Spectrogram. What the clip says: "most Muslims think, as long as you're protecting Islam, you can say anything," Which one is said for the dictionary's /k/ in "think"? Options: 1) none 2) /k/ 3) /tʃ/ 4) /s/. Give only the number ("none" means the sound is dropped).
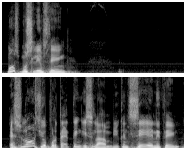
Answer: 1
